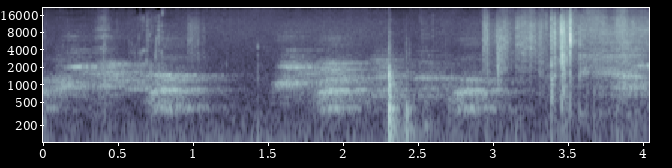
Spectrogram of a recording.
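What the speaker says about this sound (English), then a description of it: "Here go the dogs, sorry." Dogs barking in a home, several sharp woofs in bursts with a few higher yips near the end, fairly close and loud, with no speech over them.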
